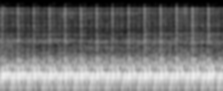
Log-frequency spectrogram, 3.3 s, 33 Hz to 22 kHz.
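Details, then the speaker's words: 1951 Studebaker, engine recently freed from being stuck, leaking carburetor, unshielded plug wires, idled up: lumpy idle stumbling about twice a second with a low rumble; misfire, owner suspects burnt valves. "So I just gotta be camming it because it's got burnt valves and it's missing."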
